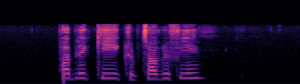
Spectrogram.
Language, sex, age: English, male, 20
